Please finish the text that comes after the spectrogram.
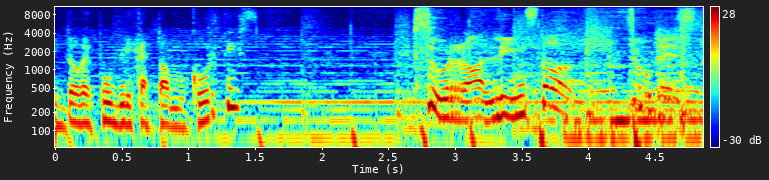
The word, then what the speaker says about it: Curtis: Sì, lo so, non si dice Curtis, si dice Curtis, ma a me piace Curtis, come un nobile napoletano.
